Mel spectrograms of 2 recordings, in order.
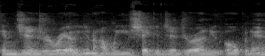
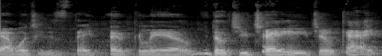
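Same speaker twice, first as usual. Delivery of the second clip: tender plea; slower than usual. Acted.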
